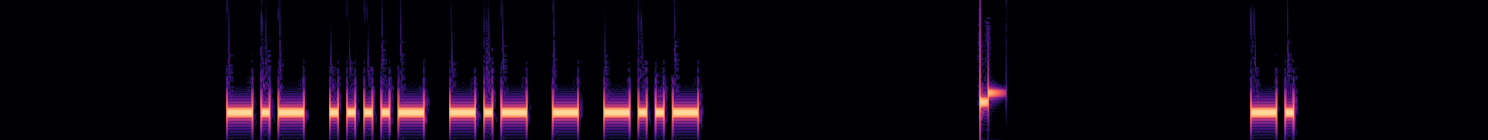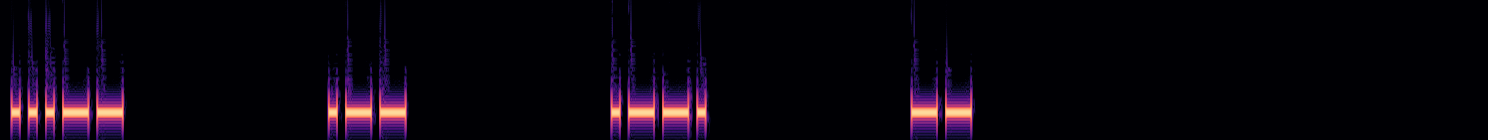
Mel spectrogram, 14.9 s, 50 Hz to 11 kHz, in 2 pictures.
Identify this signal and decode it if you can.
Morse code, heard as a keyed tone, about 28 wpm, spaced as for 12 wpm, 700 Hz. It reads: K4KTX N3WPM
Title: USA Call Signs - 5 Characters - 8x Character Spacing - 28wpm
